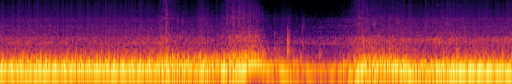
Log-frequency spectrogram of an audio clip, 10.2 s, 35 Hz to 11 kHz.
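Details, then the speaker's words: Ford Foxbody V8 idling with a harsh, uneven, puffing rumble; exhaust leak, not yet fixed. "as you can tell you can probably hear that exhaust leak it sounds really nasty"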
